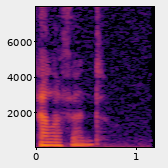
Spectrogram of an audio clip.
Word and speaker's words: elephant: I underline the a I put the primary stress on the first syllable you'll see the slash at the top front of the E do not see a secondary stress so it's elephant two schwas one of one over each one over the first syllable and one over the last syllable then I have conversation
